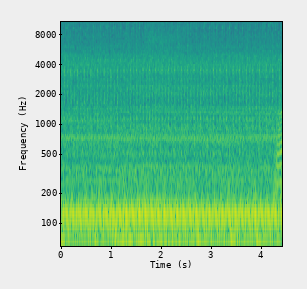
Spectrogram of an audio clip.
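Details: Subaru WRX with swapped JDM engine, idling after refill with new oil to level; owner suspects the oil pan/sump starving oil: regular low thumping pulse about four per second that doesn't smooth out; engine knock, cause unconfirmed.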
